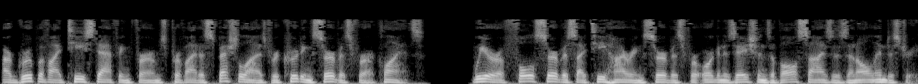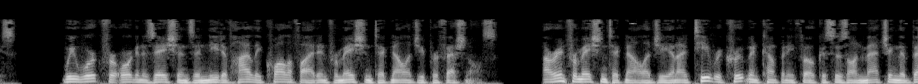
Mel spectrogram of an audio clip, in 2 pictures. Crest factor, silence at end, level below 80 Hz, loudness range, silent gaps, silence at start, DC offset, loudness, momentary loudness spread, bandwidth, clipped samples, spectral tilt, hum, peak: 14 dB; 0 s; -36 dBFS; 2 LU; 4.32-4.68 s, 9.41-9.77 s, 14.23-14.58 s; 0 s; 1%; -17 LUFS; 5 LU; 8.8 kHz; under 0.1%; -5.5 dB/octave; none; -2 dBFS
